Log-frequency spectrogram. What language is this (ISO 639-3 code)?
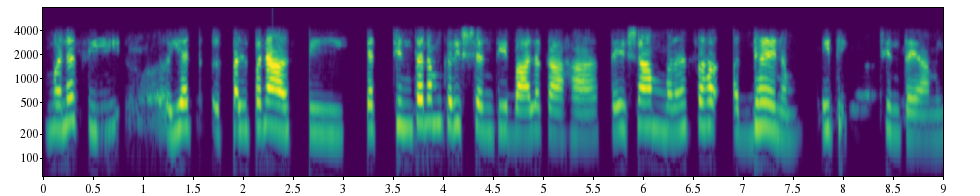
san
